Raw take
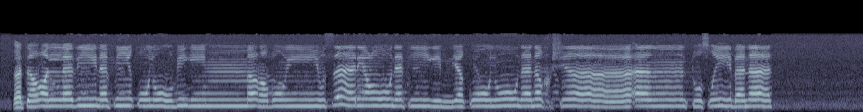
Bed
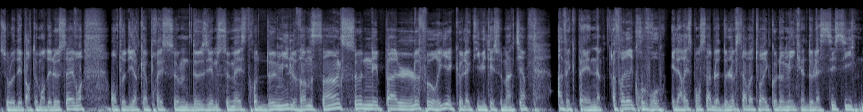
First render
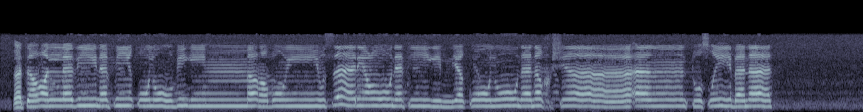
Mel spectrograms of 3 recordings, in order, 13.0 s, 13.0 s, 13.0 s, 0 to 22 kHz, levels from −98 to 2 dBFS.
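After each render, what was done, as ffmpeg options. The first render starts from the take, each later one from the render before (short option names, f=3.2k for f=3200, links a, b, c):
-af "afftdn=nr=6:nf=-52"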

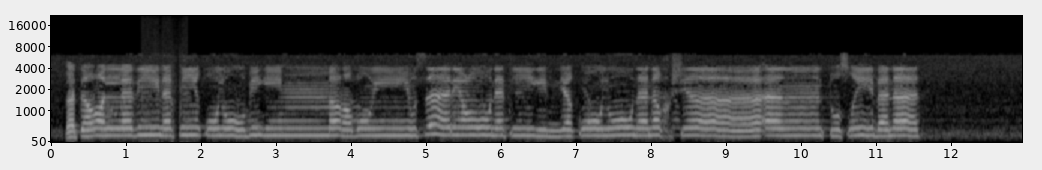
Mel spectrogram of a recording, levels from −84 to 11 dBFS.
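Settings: -filter_complex "[0:a]asettb=1/sr,asplit=3[a][b][c];[a]atrim=end=1.204[d];[b]atrim=start=1.2:end=1.82,asetpts=PTS-STARTPTS,afade=t=in:d=0.004:c=qsin,afade=t=out:st=0.616:d=0.004:c=qsin,aeval=exprs='val(0)*gte(abs(val(0)),0.00944)':c=same[e];[c]atrim=start=1.816[f];[d][e]acrossfade=d=0.004:c1=hsin:c2=qsin[g];[g][f]acrossfade=d=0.004:c1=qsin:c2=hsin"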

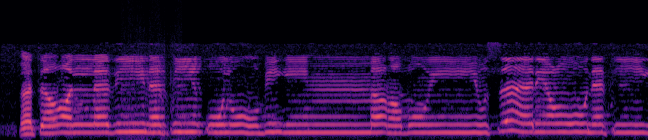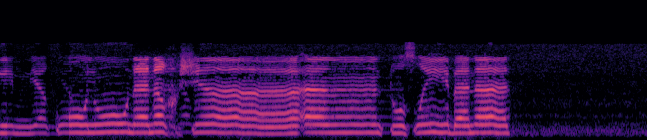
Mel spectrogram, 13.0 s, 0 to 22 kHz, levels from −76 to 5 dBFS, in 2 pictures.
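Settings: -filter_complex "[0:a]asettb=1/sr,asplit=3[a][b][c];[a]atrim=end=1.244[d];[b]atrim=start=1.24:end=2.29,asetpts=PTS-STARTPTS,afade=t=in:d=0.004:c=qsin,afade=t=out:st=1.046:d=0.004:c=qsin,asplit=2[e][f];[f]adelay=45,volume=-8dB[g];[e][g]amix=inputs=2:normalize=0,atrim=end_sample=46305[h];[c]atrim=start=2.286[i];[d][h]acrossfade=d=0.004:c1=hsin:c2=qsin[j];[j][i]acrossfade=d=0.004:c1=qsin:c2=hsin,asettb=1/sr,asplit=3[k][l][m];[k]atrim=end=6.544[n];[l]atrim=start=6.54:end=7.17,asetpts=PTS-STARTPTS,afade=t=in:d=0.004:c=qsin,afade=t=out:st=0.626:d=0.004:c=qsin,acompressor=threshold=-35dB:ratio=4:attack=3.2:release=140:knee=1:detection=peak[o];[m]atrim=start=7.166[p];[n][o]acrossfade=d=0.004:c1=hsin:c2=qsin[q];[q][p]acrossfade=d=0.004:c1=qsin:c2=hsin,asettb=1/sr,asplit=3[r][s][t];[r]atrim=end=7.804[u];[s]atrim=start=7.8:end=8.47,asetpts=PTS-STARTPTS,afade=t=in:d=0.004:c=qsin,afade=t=out:st=0.666:d=0.004:c=qsin,lowpass=f=3.2k:t=q:w=4.4[v];[t]atrim=start=8.466[w];[u][v]acrossfade=d=0.004:c1=hsin:c2=qsin[x];[x][w]acrossfade=d=0.004:c1=qsin:c2=hsin"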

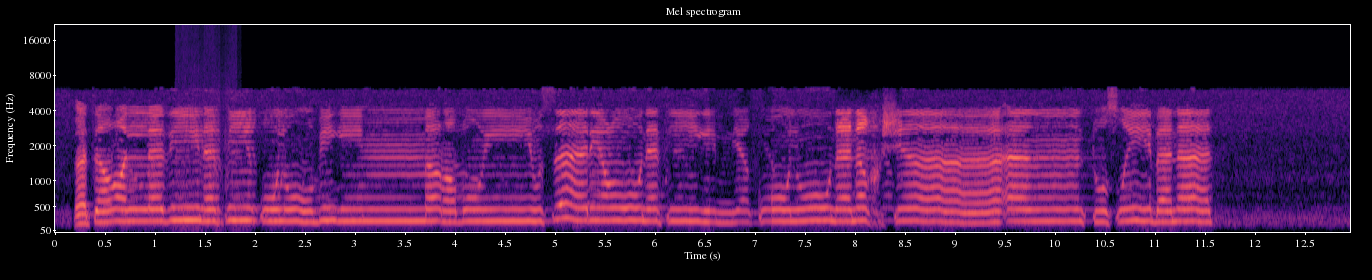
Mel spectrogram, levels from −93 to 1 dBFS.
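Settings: -af "highpass=53,equalizer=f=680:w=3.8:g=-6.5"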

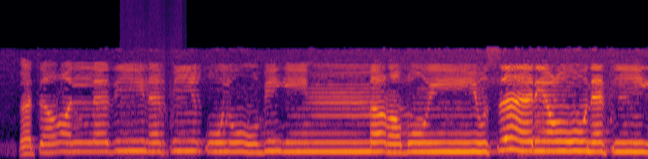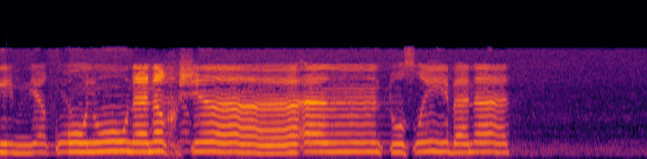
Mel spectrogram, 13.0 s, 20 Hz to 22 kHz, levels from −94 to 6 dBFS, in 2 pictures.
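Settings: -af "dynaudnorm=f=870:g=7:m=11.5dB"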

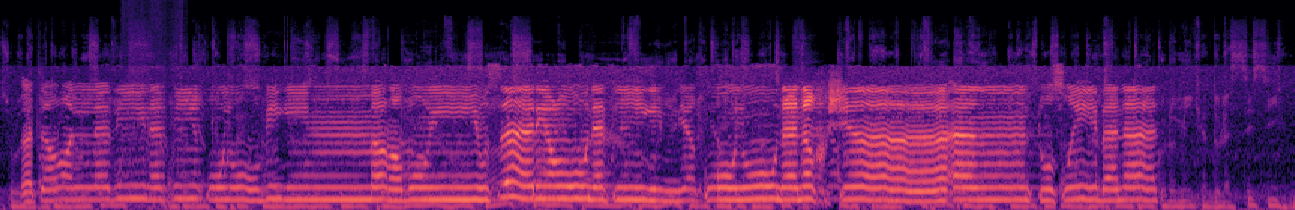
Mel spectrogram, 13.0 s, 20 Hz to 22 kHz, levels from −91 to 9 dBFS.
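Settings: -filter_complex "[1:a]volume=-12dB[a];[0:a][a]amix=inputs=2:normalize=0"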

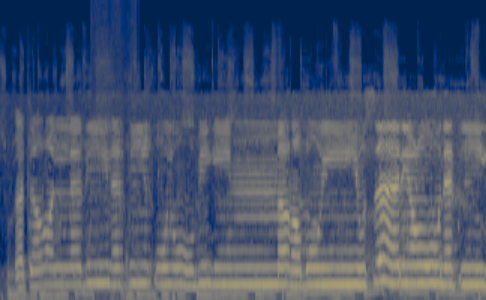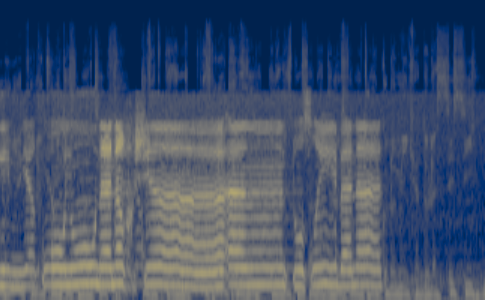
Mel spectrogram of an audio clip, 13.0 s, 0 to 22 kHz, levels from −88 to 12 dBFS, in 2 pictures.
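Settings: -af anull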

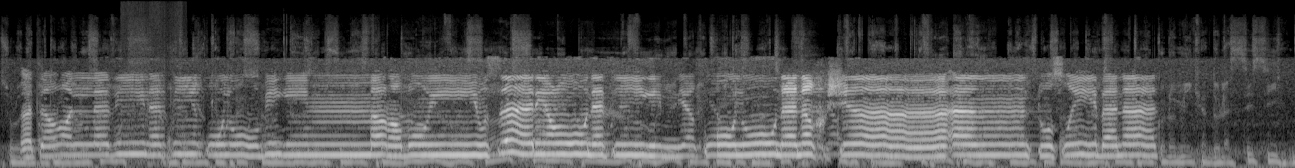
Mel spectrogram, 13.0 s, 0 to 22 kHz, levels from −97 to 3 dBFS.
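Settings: -af "volume=-1.5dB"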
